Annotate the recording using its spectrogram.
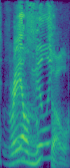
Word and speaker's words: Realmuto: Realmuto.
